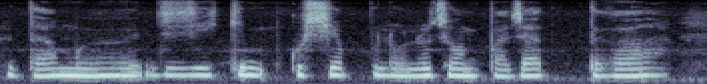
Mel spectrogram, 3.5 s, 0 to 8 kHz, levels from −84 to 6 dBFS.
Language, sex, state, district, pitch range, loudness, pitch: Wancho, female, Arunachal Pradesh, Longding, 205-220 Hz, -14 LUFS, 210 Hz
